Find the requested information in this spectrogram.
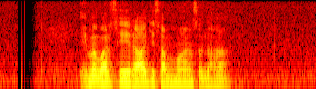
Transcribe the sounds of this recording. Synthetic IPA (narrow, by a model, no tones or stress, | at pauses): emɐʋɐɾseːɾaːd͡ʒjɐsɐmːaːnɐsɐnd̪ɐɦa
